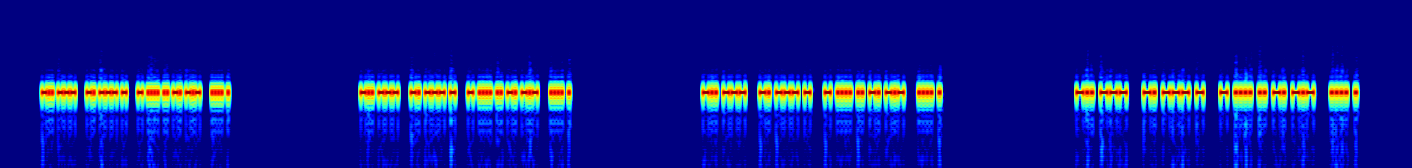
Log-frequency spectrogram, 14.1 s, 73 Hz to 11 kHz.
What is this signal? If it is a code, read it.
Morse code, heard as a keyed tone, about 64 wpm, 700 Hz. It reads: DO NOT THINK HE DO NOT THINK HE DO NOT THINK HE DO NOT THINK HE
